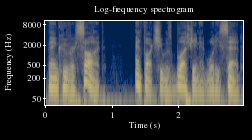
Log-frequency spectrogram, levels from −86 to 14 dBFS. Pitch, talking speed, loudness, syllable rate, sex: 95 Hz, 240 wpm, -20 LUFS, 6.0 syllables/s, male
